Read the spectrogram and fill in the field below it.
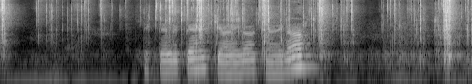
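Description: A foil wrapper crinkles and tears as hands pull it open.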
